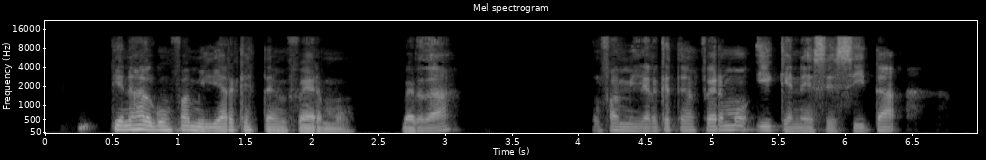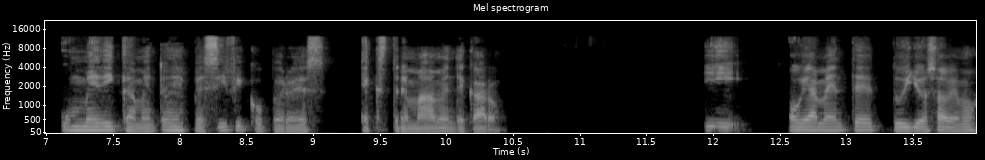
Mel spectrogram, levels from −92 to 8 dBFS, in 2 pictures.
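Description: From 2.79 s to the end, the speech has pre-emphasis left on: the treble boost was never undone, leaving highs about 11 dB up at 10 kHz relative to 1 kHz, a tilt that fits a J.17 curve. It sounds thin, bright and sibilant, and a spectrogram shows unusually dense energy above a few kHz.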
